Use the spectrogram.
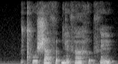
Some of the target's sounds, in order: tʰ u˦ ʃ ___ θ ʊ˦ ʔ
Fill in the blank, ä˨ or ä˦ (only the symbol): ä˨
